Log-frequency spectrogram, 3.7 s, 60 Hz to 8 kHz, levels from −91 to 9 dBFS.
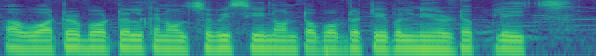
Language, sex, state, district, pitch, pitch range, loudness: English, male, Assam, Kamrup Metropolitan, 120 Hz, 115-125 Hz, -16 LUFS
